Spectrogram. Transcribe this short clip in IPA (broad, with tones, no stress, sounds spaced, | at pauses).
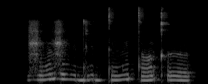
ʐ ĩ˩˥ ʐ i˧˩ d i˩˧˩ d t ĩ˩˥ t ə̃˩˥ kʼ ø˧˩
